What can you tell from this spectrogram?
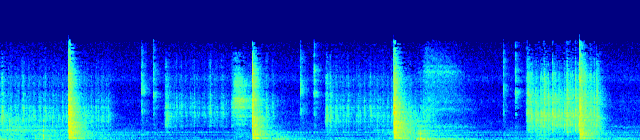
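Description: Small hobby micro servos under a model railway layout briefly whirring as they throw the turnouts, about four short moves roughly two seconds apart.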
